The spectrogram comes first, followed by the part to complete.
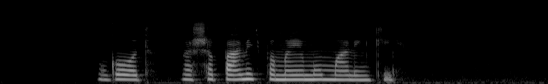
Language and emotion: Russian, neutral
